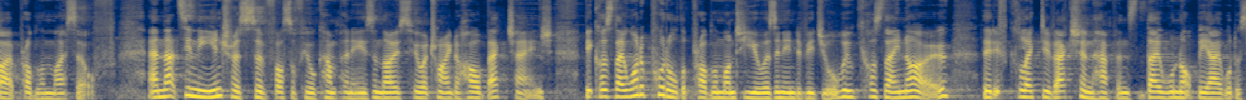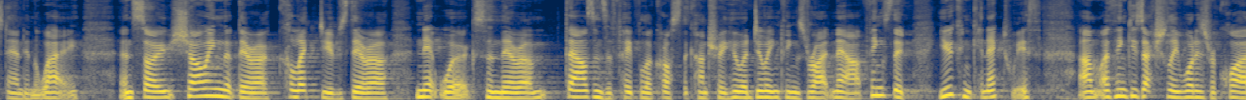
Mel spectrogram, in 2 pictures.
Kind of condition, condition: setting, live audience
